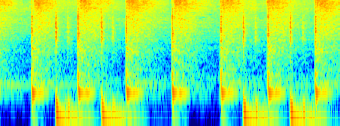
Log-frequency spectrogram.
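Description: Drum kit playing alone at the opening of a rock song: quick, evenly spaced snare and kick drum hits, about five a second, with cymbals.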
